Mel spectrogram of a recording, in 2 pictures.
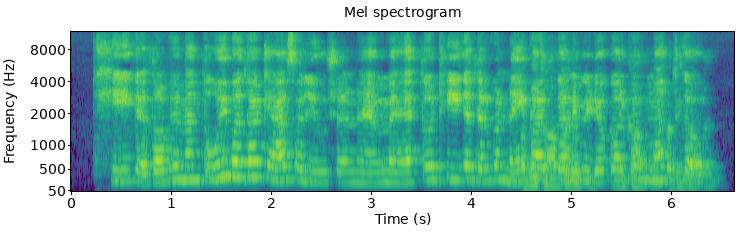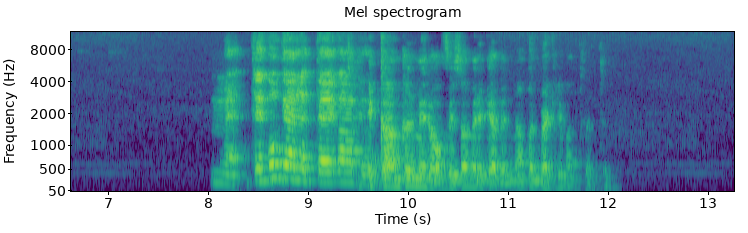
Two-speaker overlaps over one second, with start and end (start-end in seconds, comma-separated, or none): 4.5-6.3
